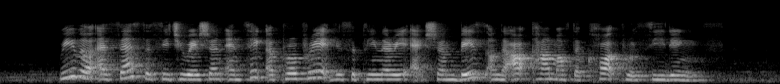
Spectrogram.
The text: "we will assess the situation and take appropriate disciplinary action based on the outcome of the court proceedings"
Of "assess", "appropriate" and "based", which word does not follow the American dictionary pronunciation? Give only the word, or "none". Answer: none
